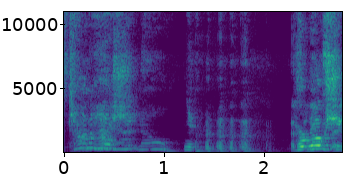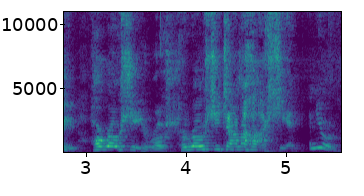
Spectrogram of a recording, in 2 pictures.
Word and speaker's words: Hiroshi: Is it Hiroki? Yeah, Hiroki Tanahashi. Hiroku. It's either Hiroki. Hiroku Tanahashi. Apologies if we butchered that.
